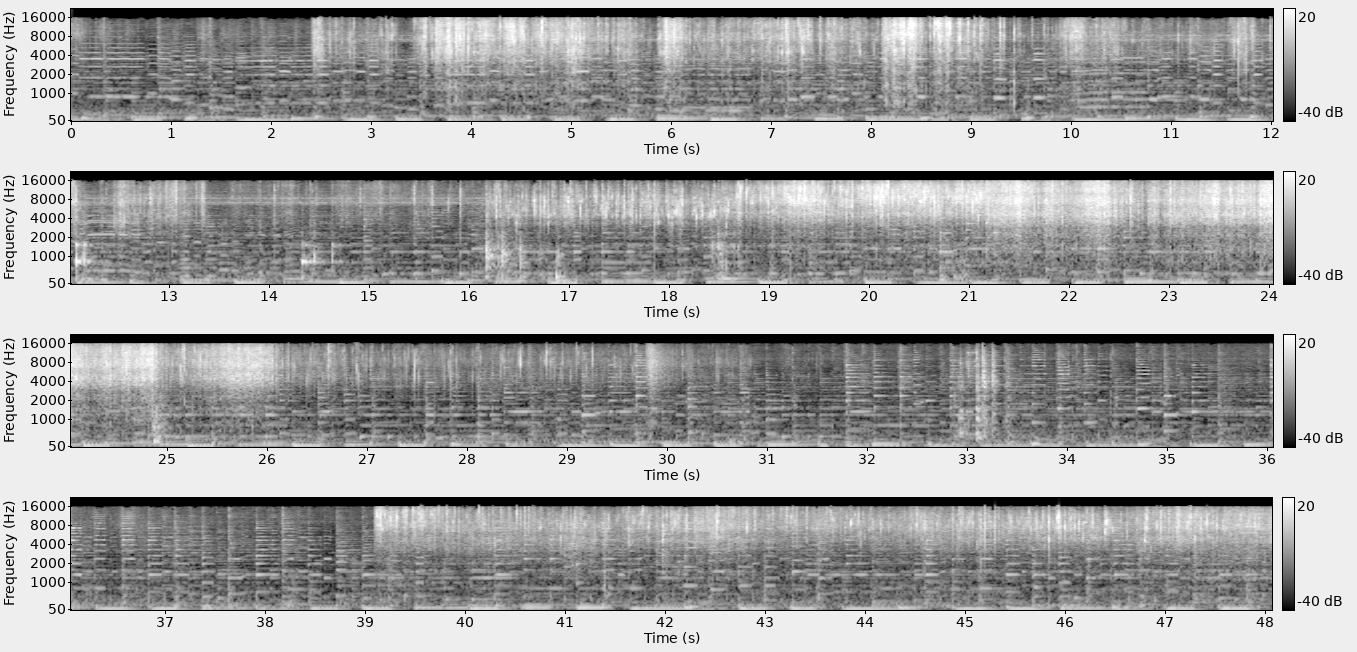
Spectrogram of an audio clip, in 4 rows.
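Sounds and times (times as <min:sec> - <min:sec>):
background music: 0:00.0 - 0:48.0
butter sizzling in a frying pan: 0:15.7 - 0:29.9, 0:39.1 - 0:48.0.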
